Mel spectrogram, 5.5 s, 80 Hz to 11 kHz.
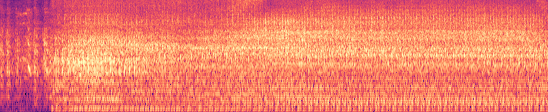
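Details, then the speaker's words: Ducati Multistrada V4S cold-started after one month unridden: cranks, fires and settles into a fast busy idle with loud mechanical clatter; owner says it's noisy until warm and the oil circulates, then smooth again. "Maingay oh. Ganito yung tunog ng mga motor pag galing kasay, pag brand new, pag start. Medyo maingay. Makalampag yung makina."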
